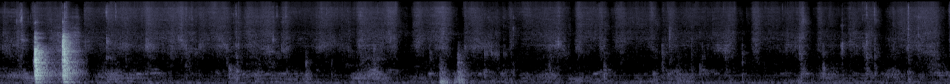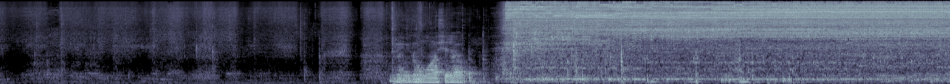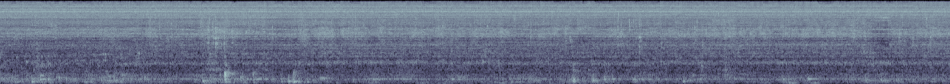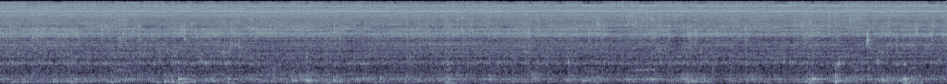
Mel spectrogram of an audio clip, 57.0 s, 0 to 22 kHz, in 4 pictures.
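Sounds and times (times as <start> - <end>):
tap water running: 20.1 - 56.9.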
